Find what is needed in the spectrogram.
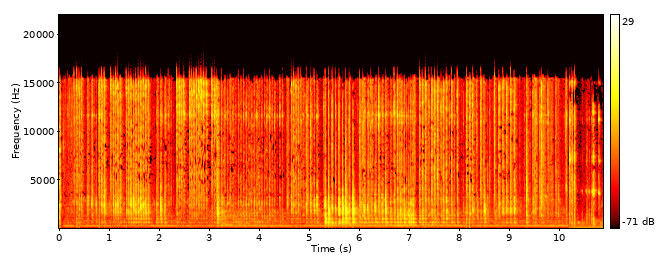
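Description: Rapid light tapping and scraping of a small hammer on packed earth and rubble, with a steady low hum underneath.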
